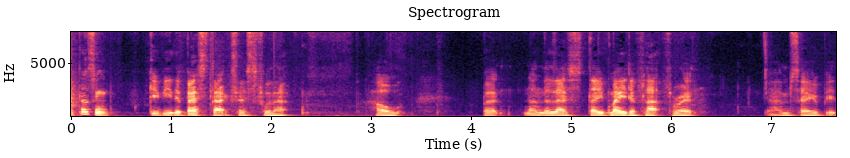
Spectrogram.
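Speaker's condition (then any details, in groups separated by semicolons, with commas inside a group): No condition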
